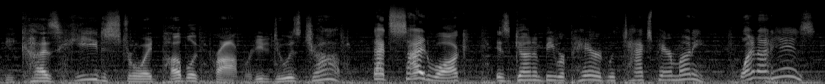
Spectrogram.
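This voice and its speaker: Casting: male villain, mocking crime boss, hugely swooping delivery, mid pitch, music underneath, audio drama. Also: big pitch swings. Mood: taunting, commanding. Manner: taunting, toying, drawn-out threats.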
